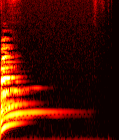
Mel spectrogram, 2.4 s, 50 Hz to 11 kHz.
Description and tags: canpop6fastattackIR
Pringle can recorded from inside and out for use as percussion and some sounds usable as impulse responses to give you that inside the pringle can sound that all the kids are doing these days.
can, impulse, percussion, response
